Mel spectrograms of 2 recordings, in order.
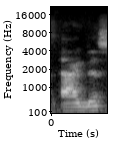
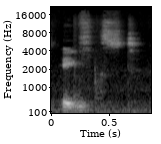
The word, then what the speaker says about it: Agnes: When I was little, I didn't know it was supposed to be pronounced Agnes, so I thought it was angst.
